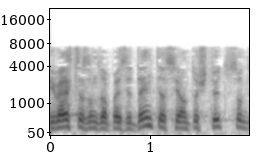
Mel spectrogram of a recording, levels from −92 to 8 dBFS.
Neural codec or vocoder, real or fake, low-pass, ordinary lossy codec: none; real; 7.2 kHz; none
